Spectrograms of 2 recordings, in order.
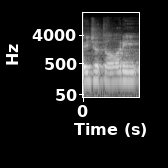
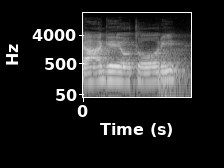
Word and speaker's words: Age Otori: egot Tori è diciamo noi la pronunciamo appunto otori Ingles zzolo Però in realtà sarebbe agot tori che è una parola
